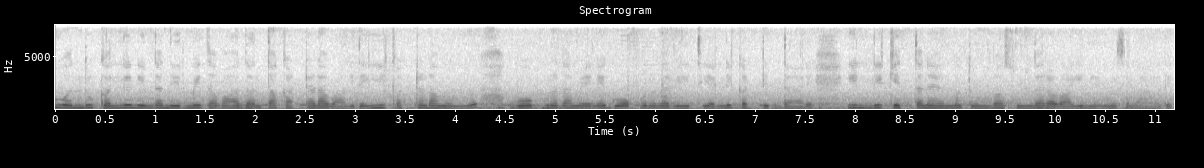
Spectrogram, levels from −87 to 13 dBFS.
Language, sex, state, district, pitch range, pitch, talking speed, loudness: Kannada, female, Karnataka, Bellary, 195-215 Hz, 205 Hz, 85 wpm, -27 LUFS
